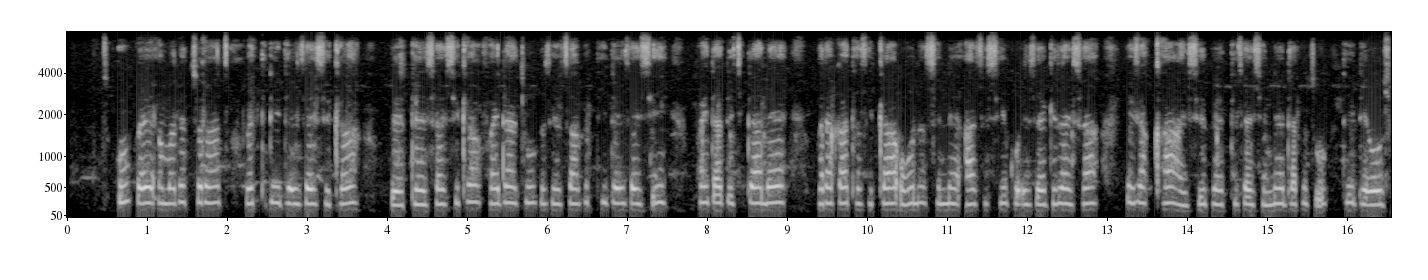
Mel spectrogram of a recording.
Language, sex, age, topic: Gamo, male, 25-35, government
